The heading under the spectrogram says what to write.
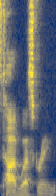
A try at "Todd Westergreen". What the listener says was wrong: You gotta fully pronounce his last name because it is.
